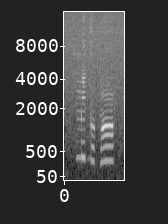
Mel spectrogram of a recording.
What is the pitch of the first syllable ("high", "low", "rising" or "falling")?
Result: high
